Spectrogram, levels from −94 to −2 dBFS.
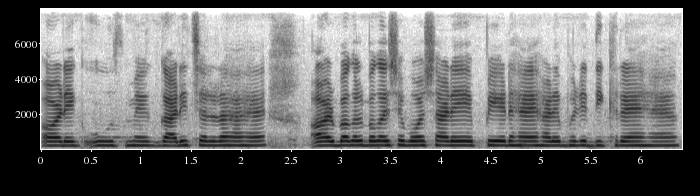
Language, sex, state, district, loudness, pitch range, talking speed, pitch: Hindi, female, Bihar, West Champaran, -14 LUFS, 230-240 Hz, 175 wpm, 235 Hz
